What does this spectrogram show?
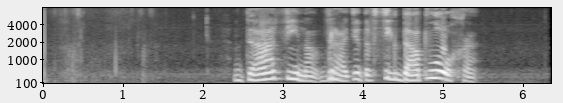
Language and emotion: Russian, angry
